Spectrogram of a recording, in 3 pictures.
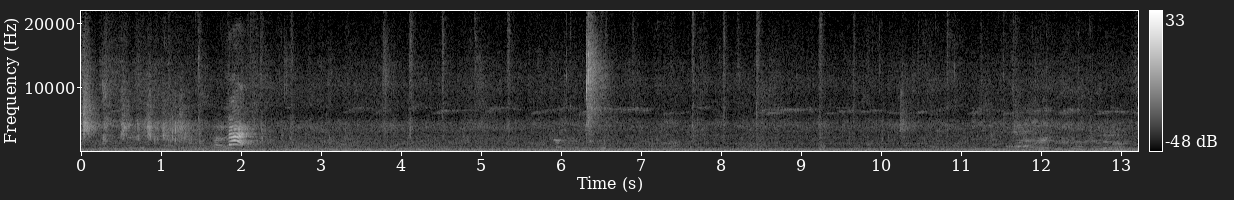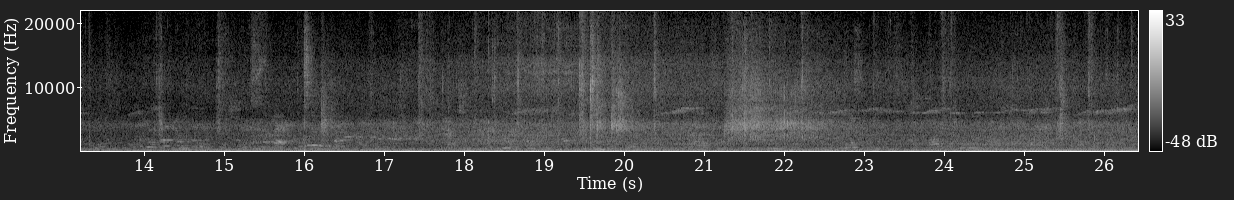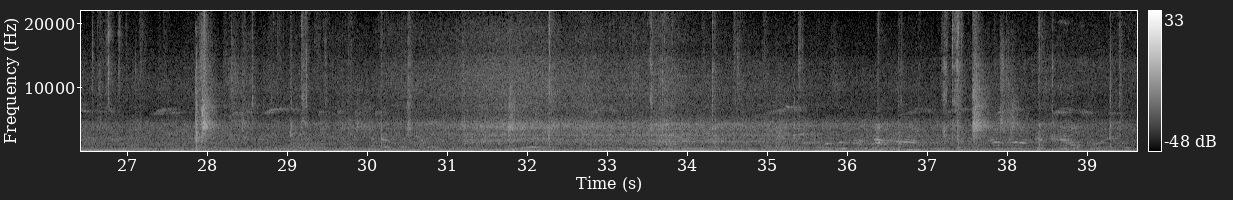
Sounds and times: The elderly and children 0:11.7 - 0:39.6

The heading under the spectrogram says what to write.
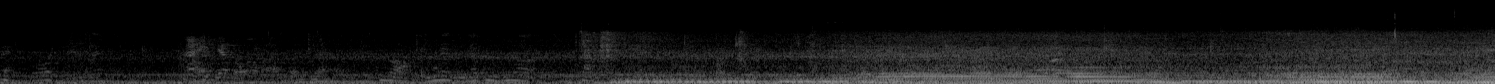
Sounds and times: traffic sound 0:07.4 - 0:14.9

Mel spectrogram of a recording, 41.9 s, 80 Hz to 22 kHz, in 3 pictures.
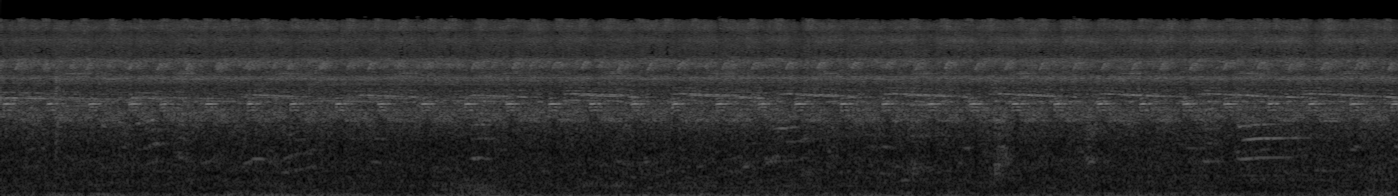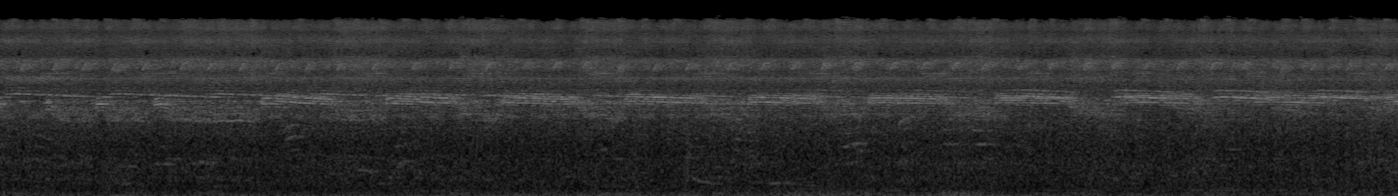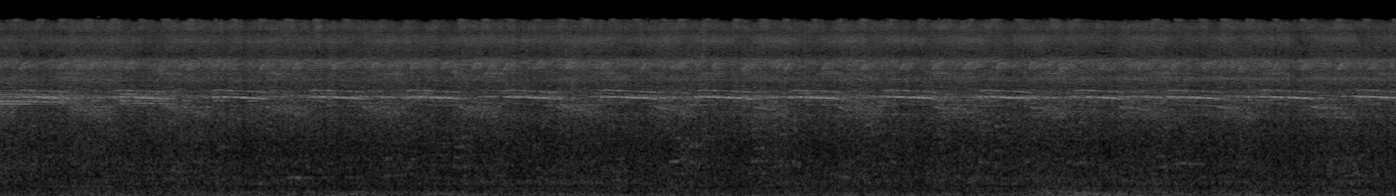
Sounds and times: chorus of insects playing in the background 0:00.0 - 0:41.9
voices of the people 0:00.0 - 0:41.9

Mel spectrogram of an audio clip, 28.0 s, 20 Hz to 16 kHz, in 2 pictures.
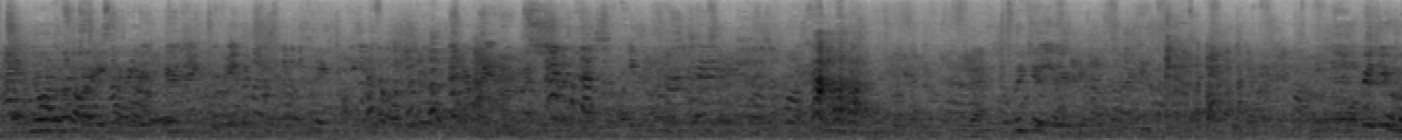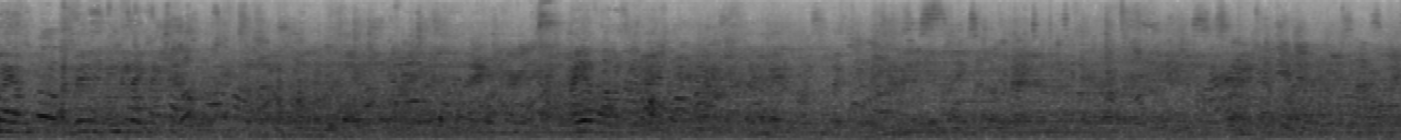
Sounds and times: outdoor crowd chatter 0:00.0 - 0:28.0
laughter 0:08.0 - 0:08.9

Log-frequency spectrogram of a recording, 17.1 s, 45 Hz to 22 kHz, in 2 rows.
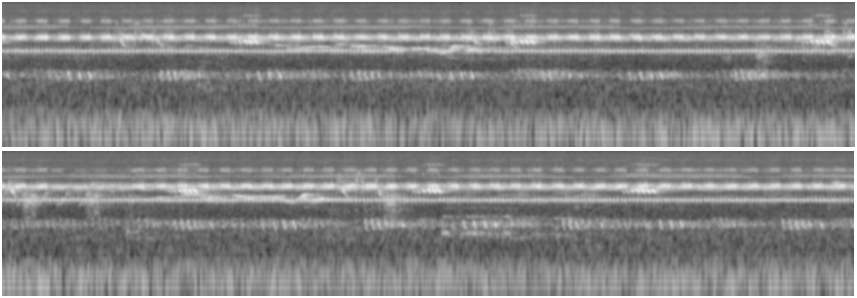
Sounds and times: insects 0:00.0 - 0:17.0

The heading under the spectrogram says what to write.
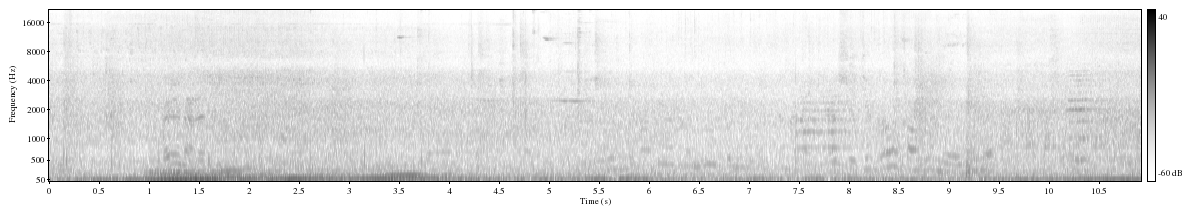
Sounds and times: Walking on the street 0:00.0 - 0:03.8

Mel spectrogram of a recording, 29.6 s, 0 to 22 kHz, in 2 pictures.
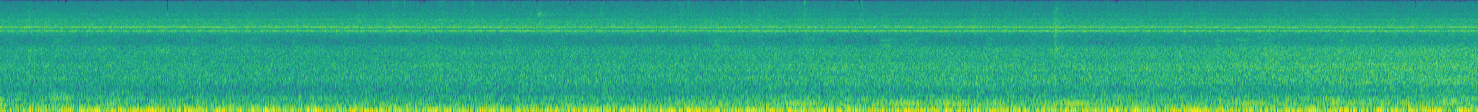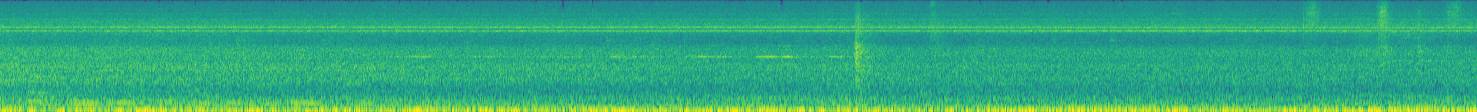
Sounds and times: MRT train passing by 0:00.0 - 0:29.5

